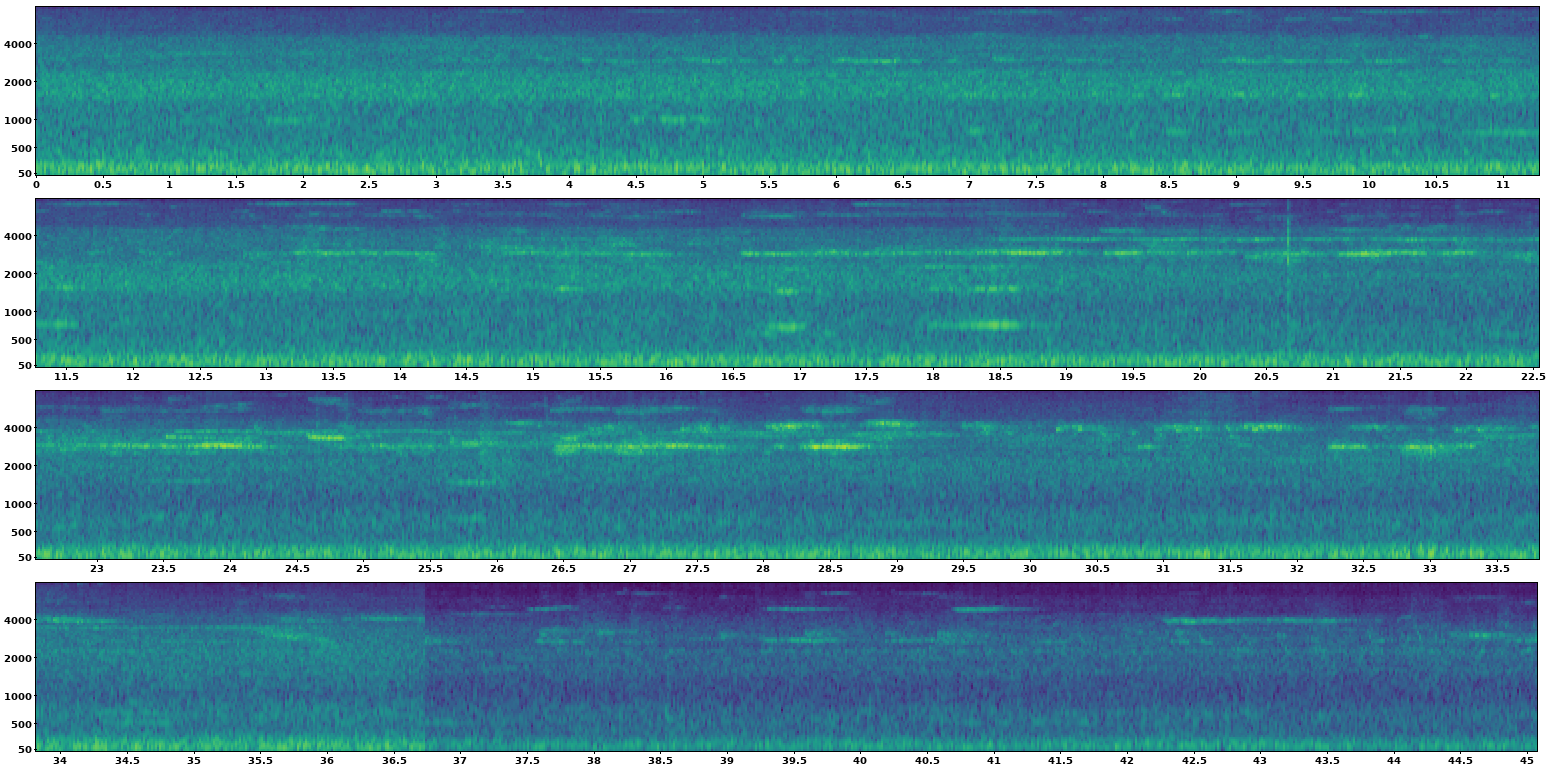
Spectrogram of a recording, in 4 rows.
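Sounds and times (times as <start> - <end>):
train wheels rumbling on rail: 0.0 - 45.0
high metallic squealing: 12.9 - 34.6.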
